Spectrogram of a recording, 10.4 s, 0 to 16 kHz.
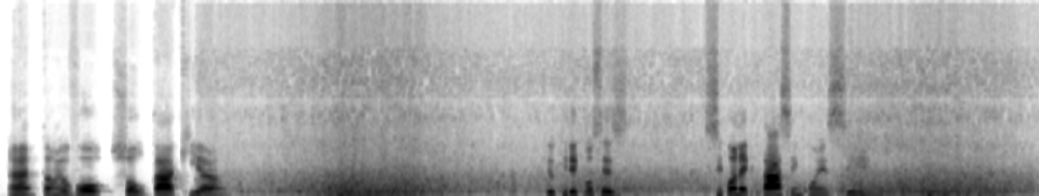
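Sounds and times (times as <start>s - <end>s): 
speech: 0.1s - 2.4s, 5.5s - 6.4s, 7.1s - 9.3s
ocean waves washing onto the shore: 2.0s - 10.3s.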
